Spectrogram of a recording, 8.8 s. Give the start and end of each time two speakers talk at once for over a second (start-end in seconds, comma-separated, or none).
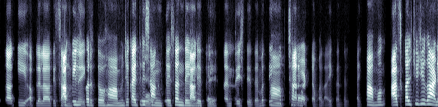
2.8-4.3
